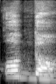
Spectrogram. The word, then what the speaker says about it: অদ্য: শব্দটা তুমি দেখতে পাচ্ছ এই শব্দটার উচ্চারণ হলো অদ্য। শব্দটার উচ্চারণ কি? অদ্য। কিভাবে অদ্য? এই যে দেখো, তুমি একদম সুন্দর মতো দেখো, এখানে একটা কি রয়েছে, এখানে একটা অ রয়েছে, ঠিক তারপরে দয়ের সাথে ব্যঞ্জন পদের সাথে একটা জফলা রয়েছে।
